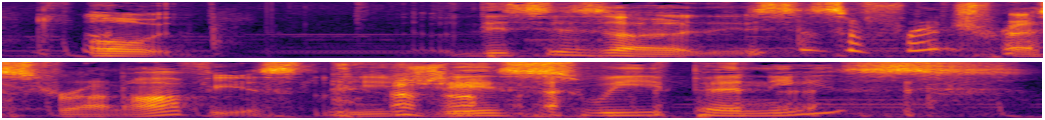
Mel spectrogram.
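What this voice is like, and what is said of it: Put-on French accent. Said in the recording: “by your accent. I can tell this is a French restaurant ... a French accent ... You went up at the end there”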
